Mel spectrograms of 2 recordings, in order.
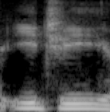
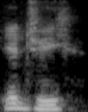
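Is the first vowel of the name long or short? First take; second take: long; short. First: The first vowel of the name is long. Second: The first vowel of the name is short. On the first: "E G with a long I" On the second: "I think it's Iggy"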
